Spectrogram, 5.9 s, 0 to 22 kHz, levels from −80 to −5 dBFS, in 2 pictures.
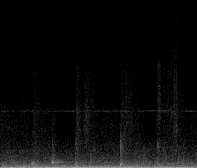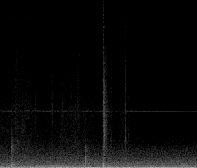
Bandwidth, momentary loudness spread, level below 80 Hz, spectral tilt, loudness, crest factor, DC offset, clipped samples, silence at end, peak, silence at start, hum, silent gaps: over 20 kHz; 4 LU; -38 dBFS; -7 dB/octave; -39 LUFS; 14 dB; under 0.1%; under 0.1%; 0 s; -20 dBFS; 0 s; none; none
